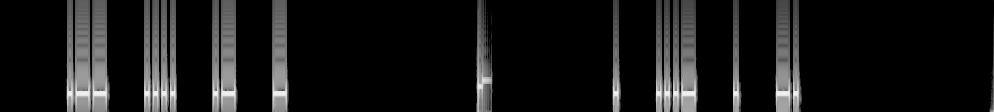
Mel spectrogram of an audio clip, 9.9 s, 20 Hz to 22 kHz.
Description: Morse code, heard as a keyed tone, about 28 wpm, spaced as for 16 wpm, 700 Hz. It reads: WHAT EVEN
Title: 3x Character Spacing - Top 200 Words - 28wpm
